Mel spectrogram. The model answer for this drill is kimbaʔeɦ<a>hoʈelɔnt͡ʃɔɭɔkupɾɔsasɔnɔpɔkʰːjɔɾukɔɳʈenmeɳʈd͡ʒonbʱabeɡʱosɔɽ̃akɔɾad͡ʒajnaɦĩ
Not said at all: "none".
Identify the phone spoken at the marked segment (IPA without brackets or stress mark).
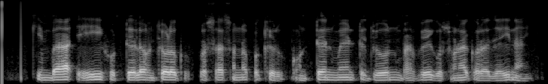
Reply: i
